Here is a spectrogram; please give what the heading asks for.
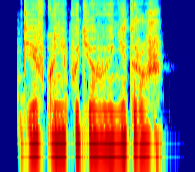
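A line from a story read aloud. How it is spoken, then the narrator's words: Very quiet. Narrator (Russian): очень тихо произнесла Метельская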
